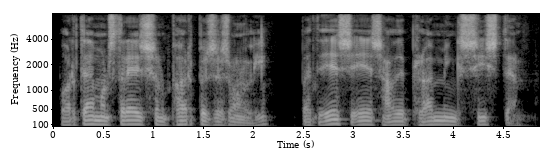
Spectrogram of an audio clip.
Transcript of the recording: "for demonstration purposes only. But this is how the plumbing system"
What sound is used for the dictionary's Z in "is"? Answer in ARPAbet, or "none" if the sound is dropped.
S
